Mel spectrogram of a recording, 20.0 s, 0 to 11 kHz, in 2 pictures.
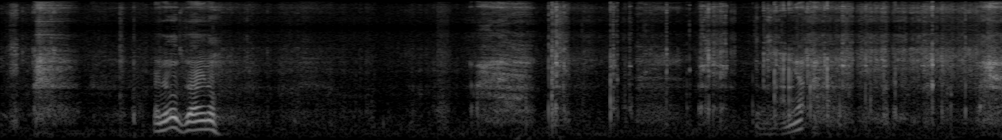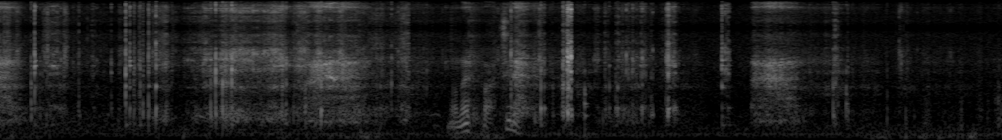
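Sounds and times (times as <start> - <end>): person breathing hard: 4.7 - 5.5, 6.2 - 7.0, 9.6 - 10.5, 13.0 - 14.2, 17.5 - 18.7.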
